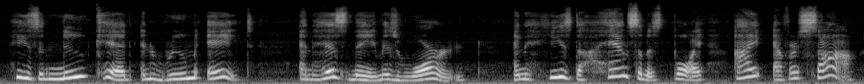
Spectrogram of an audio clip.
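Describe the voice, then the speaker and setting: A woman's voice: a little high, mellow, pitched above the performer's own voice, low-quality recording. A woman voicing a spoiled, bossy little schoolgirl who hollers and whines. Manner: whiny, hollering, demanding.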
